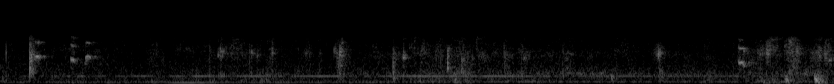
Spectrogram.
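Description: Two pit bull puppies play-fighting over a toy: faint, scattered short squeaks and whines, with light clicks and rustling from their scuffle.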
